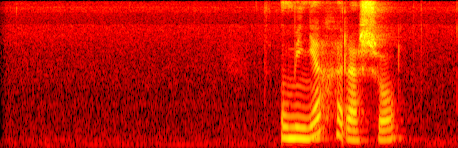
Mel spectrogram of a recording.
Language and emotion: Russian, positive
